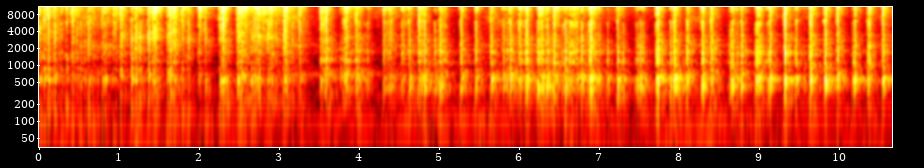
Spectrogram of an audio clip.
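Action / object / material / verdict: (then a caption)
tap / paperback book with card cover / card / none. Long nails tap rapidly on the glossy card cover of a paperback book, which is held first tilted and then upright. The result is a dense, steady stream of short, dry clicks with a light hollow tone around 570 Hz and a crisp, bright edge. Each tap dies away almost instantly.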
